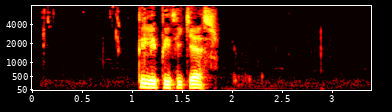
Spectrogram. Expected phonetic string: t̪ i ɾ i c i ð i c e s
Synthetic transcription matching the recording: t̪ i l i p i θ i c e s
